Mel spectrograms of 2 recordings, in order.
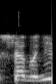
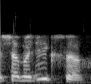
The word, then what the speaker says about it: Chamonix: fill c'est bien larve chez nous dans la vallée de l'Arve on ne prononce pas les Z et les X d'accord mais dans l'AR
